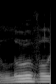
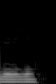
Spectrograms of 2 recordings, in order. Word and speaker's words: Louisville: or had family from louisville or and i'm pretty sure i'm pronouncing it right where you kind of just like you say la and then a bunch of vowels and then vol the city streets were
